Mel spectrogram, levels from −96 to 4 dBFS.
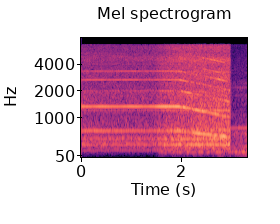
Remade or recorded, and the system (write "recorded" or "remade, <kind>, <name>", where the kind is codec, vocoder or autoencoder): recorded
